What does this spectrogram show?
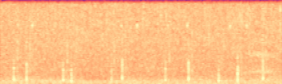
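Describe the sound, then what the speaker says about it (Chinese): Heavy rain in the horror video game Detention (返校): a steady, dense wash of downpour fills the whole stretch, with faint scattered drips or taps rising above it, and no voices. "雨好大。"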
